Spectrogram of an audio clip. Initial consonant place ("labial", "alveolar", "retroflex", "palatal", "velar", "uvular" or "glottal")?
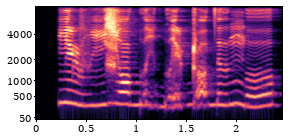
retroflex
